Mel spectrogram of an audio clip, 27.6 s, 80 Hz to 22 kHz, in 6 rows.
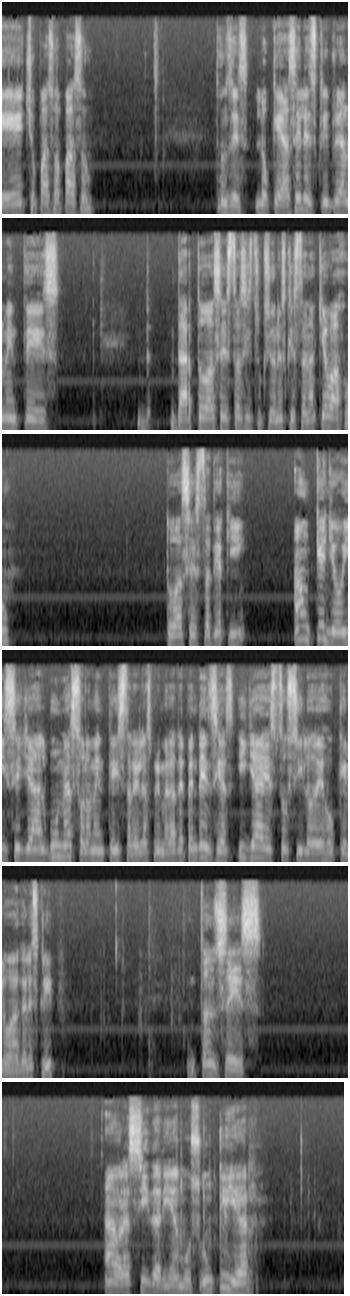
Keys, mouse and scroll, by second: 10.8-15.7 scroll down 1, 15.7-17.3 scroll down 1, 17.3-19.6 scroll down 1, 19.6-22.9 scroll down 1, 22.9-25.1 scroll down 1, 24.9-27.6 typing.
